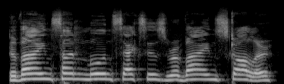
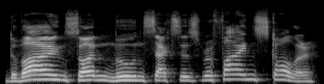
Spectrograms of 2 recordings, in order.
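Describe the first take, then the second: First: It is read in a higher-pitched voice. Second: It is read in a lower, ordinary voice. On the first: The speaker calls it right. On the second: The speaker calls it wrong.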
